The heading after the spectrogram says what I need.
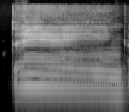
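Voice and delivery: ordinary talk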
